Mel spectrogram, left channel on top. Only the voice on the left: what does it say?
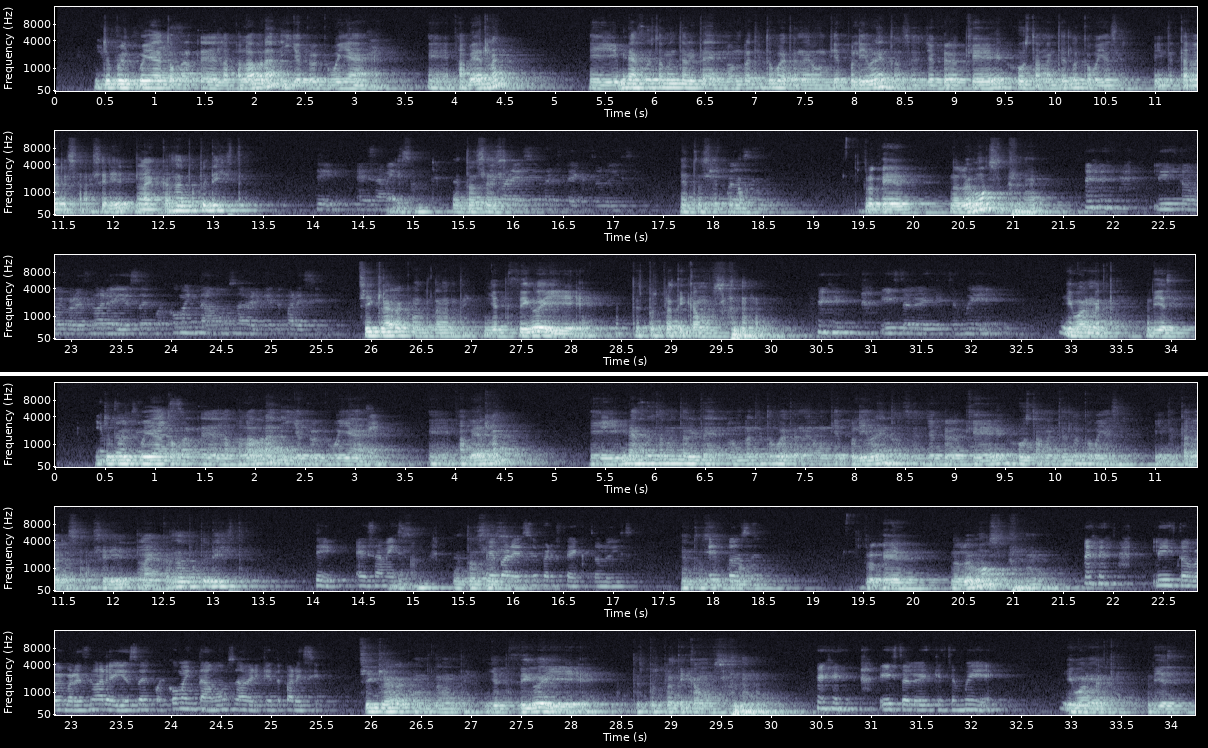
Yo
pues voy a
tomarte la palabra y yo creo que voy a,
eh, a verla. Y
mira, justamente ahorita en un ratito voy a tener un tiempo libre, entonces yo creo que justamente es lo que voy a hacer. Intentar ver esa serie, La Casa de Papel, dijiste.
Ah, sí. Entonces,
entonces,
bueno, yo creo que
nos vemos. <laughs>
Sí, claro, completamente. Yo te digo y eh, después platicamos. <laughs>
Igualmente. Adiós.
